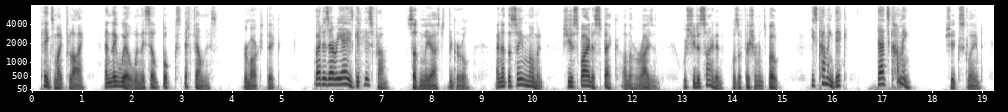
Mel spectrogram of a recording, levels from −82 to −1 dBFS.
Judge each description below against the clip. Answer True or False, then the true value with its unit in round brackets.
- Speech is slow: False (160 wpm)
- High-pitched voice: False (110 Hz)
